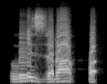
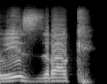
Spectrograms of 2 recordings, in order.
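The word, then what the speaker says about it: وِزْرَكَ: Nah, Ibu untuk kaf bukan menjadi kof. Kalau kof wizraq. Kalau wizraq nah begitu. Ini menjadi kafnya jadi kof. Tidak seperti itu pengucapannya, akan tetapi diberikan sifat kaf. Itu apa ketika sukun? Hamus. Berarti pengucapannya anka wizrak.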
